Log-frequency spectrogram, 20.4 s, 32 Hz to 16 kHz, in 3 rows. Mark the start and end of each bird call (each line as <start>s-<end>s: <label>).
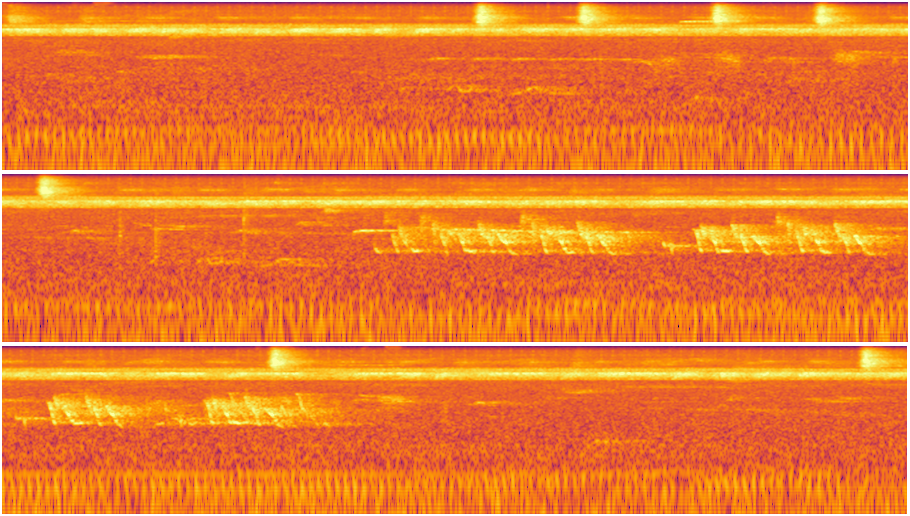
0.3s-1.9s: Hauxwell's Thrush (Turdus hauxwelli)
3.2s-5.2s: Plain-winged Antshrike (Thamnophilus schistaceus)
3.3s-9.3s: Plumbeous Pigeon (Patagioenas plumbea)
5.1s-7.1s: Gray Antbird (Cercomacra cinerascens)
7.1s-9.7s: Hauxwell's Thrush (Turdus hauxwelli)
9.3s-11.8s: Black-faced Antthrush (Formicarius analis)
9.3s-16.3s: Thrush-like Wren (Campylorhynchus turdinus)
16.0s-19.1s: Hauxwell's Thrush (Turdus hauxwelli)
